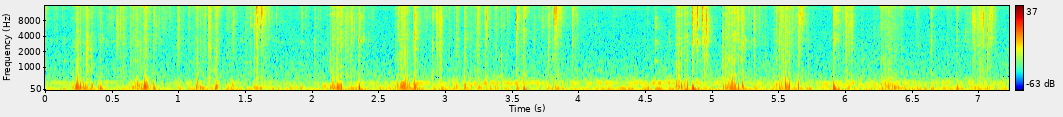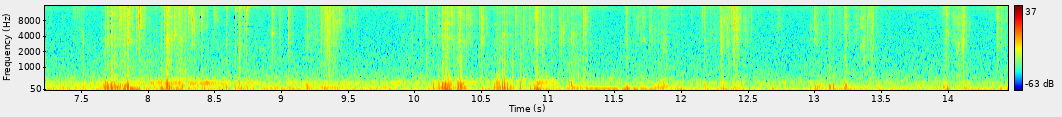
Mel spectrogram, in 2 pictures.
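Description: A metal utility-knife blade carves chips and a notch into a solid, dry, oval purple bar of soap held in the hand, with the shavings piling below, played at double speed. Dense, rapid, crunchy scraping and crackling cuts follow one another with short, dry attacks and no ring. A few louder, sharper slices stand out.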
